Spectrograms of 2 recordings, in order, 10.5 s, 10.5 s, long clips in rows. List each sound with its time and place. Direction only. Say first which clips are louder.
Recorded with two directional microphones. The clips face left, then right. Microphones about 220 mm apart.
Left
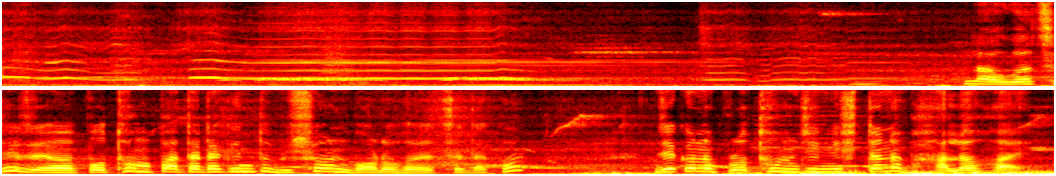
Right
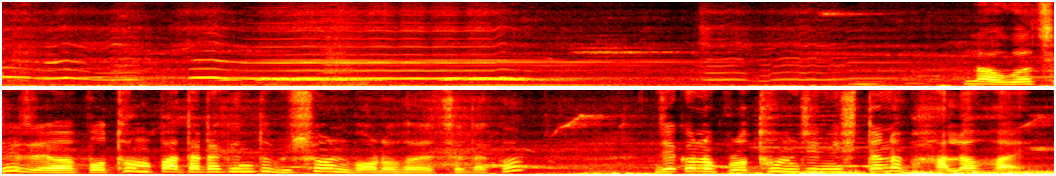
0.0 s music: even; centre (ahead or behind)
4.9 s speech: left 3 dB; 15° left (ahead or behind)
